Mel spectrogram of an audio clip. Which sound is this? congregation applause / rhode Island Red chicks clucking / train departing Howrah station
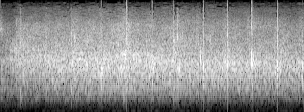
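congregation applause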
